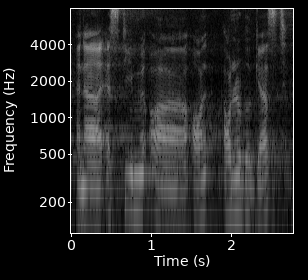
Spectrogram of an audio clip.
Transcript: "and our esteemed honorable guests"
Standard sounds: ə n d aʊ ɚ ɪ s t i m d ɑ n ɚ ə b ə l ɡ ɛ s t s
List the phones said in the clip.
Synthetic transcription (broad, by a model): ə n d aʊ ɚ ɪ s t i m ɑ n ɚ ə b ə l ɡ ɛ s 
